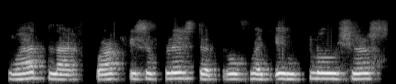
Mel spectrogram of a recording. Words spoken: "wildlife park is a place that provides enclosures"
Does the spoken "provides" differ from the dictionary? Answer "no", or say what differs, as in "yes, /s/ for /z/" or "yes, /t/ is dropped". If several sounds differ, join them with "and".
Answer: yes, /z/ is dropped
